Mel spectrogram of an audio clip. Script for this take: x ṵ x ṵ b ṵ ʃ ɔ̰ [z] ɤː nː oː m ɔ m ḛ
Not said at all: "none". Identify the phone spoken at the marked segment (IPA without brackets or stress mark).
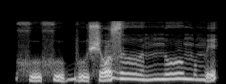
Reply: z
